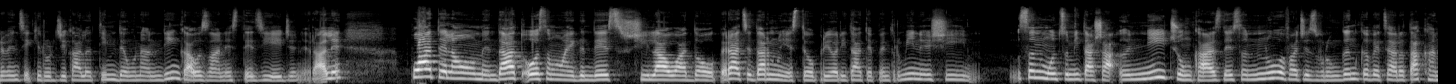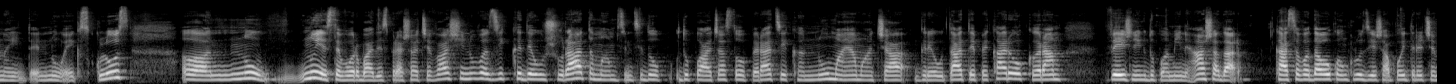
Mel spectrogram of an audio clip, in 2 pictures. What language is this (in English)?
Romanian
